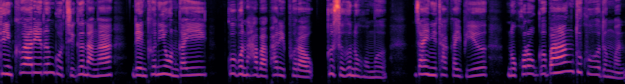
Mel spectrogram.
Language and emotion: Bodo, fearful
